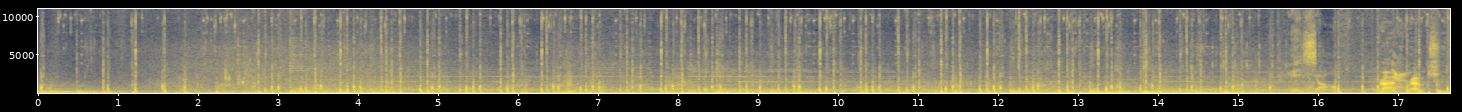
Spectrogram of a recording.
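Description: Roach the horse gallops in The Witcher 3: Wild Hunt, hooves clip-clopping in a steady, fast rhythm throughout. Game music and ambience run underneath, with a voice talking over it.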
